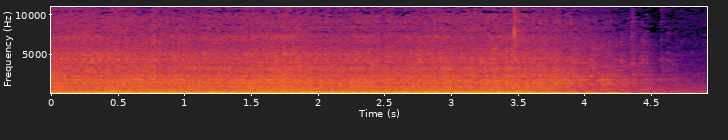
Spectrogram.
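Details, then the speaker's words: Polaris Magnum 325 single-cylinder ATV with air cleaner and airbox lid back on, which changed vacuum and cured lean fuel starvation; thumps evenly and steadily with no stumbling or surging before winding down, running healthy. "Here's the weird thing. It didn't start running good until I put the airbox lid on there. To me, that's really strange. So it's like it changes the vacuum just enough when you put this thing back on here that it makes it happy. It doesn't try to run out of fuel anymore."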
